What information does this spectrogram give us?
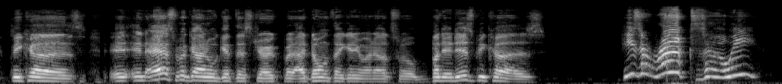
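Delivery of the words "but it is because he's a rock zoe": bad, slow, high sing-song puppet voice. Quoting a Sesame Street line to other speakers: bad Elmo impression. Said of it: "That was not a good Elmo impression".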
